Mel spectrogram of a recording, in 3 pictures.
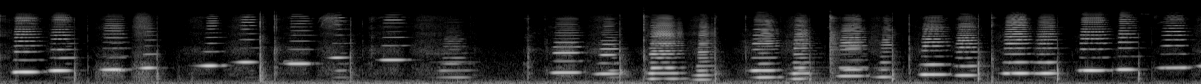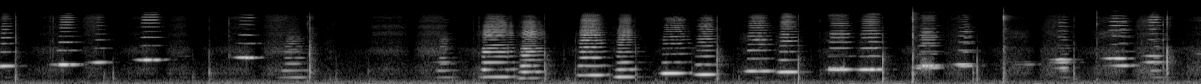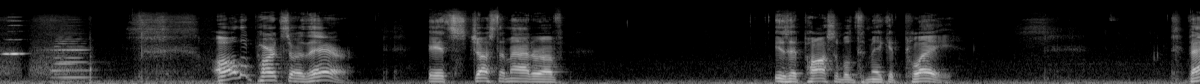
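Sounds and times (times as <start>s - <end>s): button accordion single notes: 0.0s - 15.4s, 16.3s - 25.0s.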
